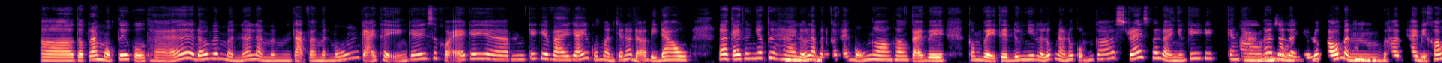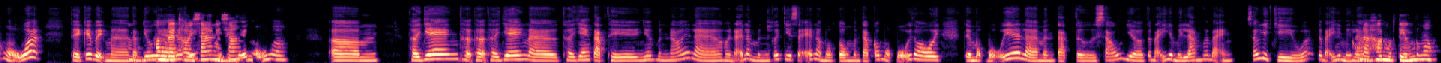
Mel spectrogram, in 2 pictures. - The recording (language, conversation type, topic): Vietnamese, advice, Làm sao để lấy lại động lực tập thể dục dù bạn biết rõ lợi ích?
- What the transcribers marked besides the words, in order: in English: "stress"; other background noise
